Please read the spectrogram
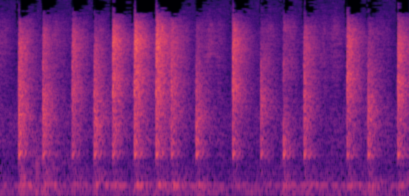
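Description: Chalk tapping and scraping on a chalkboard as a formula is written: a quick, uneven run of sharp taps, about five a second.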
